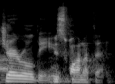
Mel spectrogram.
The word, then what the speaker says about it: Geraldine Viswanathan: her name it's like oh um Geraldine uh Geraldine viswanathan yes Geraldine viswanthan Marco and Geraldine viswanathan are both lesbians um like younger lesbians in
